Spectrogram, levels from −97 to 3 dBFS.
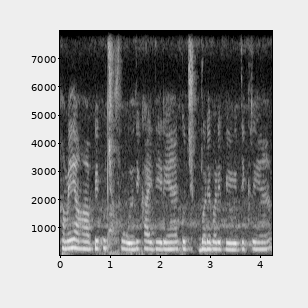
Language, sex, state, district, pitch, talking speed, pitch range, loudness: Hindi, female, Punjab, Pathankot, 245 Hz, 225 wpm, 240-260 Hz, -14 LUFS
